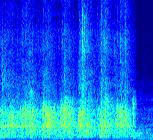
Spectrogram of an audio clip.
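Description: An audience claps warmly for a poet and storyteller at a children's evening of fun, stories and poetry, a short burst of many hands that fades out after about two seconds.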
